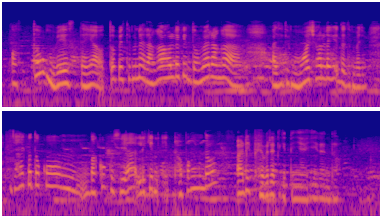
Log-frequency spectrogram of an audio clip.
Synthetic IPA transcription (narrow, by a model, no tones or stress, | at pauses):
ɔt̪ɔmbɛst̪ɛjaɔ̰t̪ːɔbɛst̪imanɛɾaŋɡaɦɔlːəɡit̪̚ˀd̪ɔmɛɾaŋɡaad͡ʒud̪imɔt͡ʃʰhɔllːəɡit̪̚ˀd̪ɔd̪ɔmbad͡ʒm | d͡ʒajkɔd̪ɔkɔbakukusijaʔalekinʈʰɔpaŋd̪ɔəɽipʰɛbɾɛt̪̚ɡɛt̪ɛɲaiɾɛnd̪ɔ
